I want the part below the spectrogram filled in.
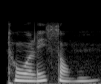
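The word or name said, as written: ถั่วลิสง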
